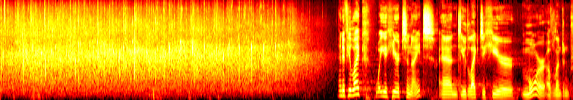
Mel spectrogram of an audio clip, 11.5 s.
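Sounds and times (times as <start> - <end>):
audience applause: 0.0 - 6.6
speech: 6.8 - 11.4.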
